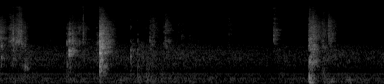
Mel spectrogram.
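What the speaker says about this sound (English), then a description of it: "I'm going to just cut this one out" Scissors snip through a papercraft piece in a few short, crisp bursts, close and quiet, with brief pauses between cuts and no talking.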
